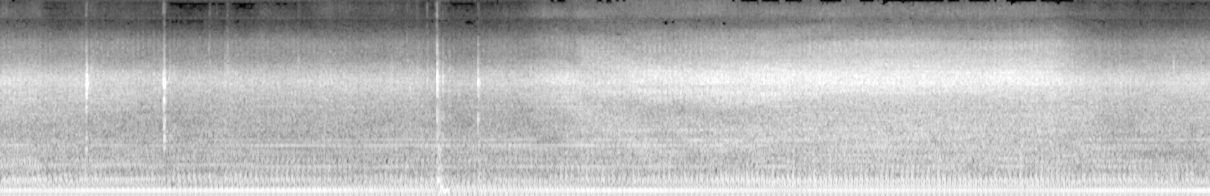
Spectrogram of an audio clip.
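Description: A tractor engine idles with a steady low rumble nearby.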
